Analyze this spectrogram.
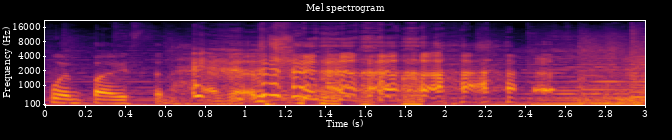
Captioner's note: laughing; uplifting instrumental music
